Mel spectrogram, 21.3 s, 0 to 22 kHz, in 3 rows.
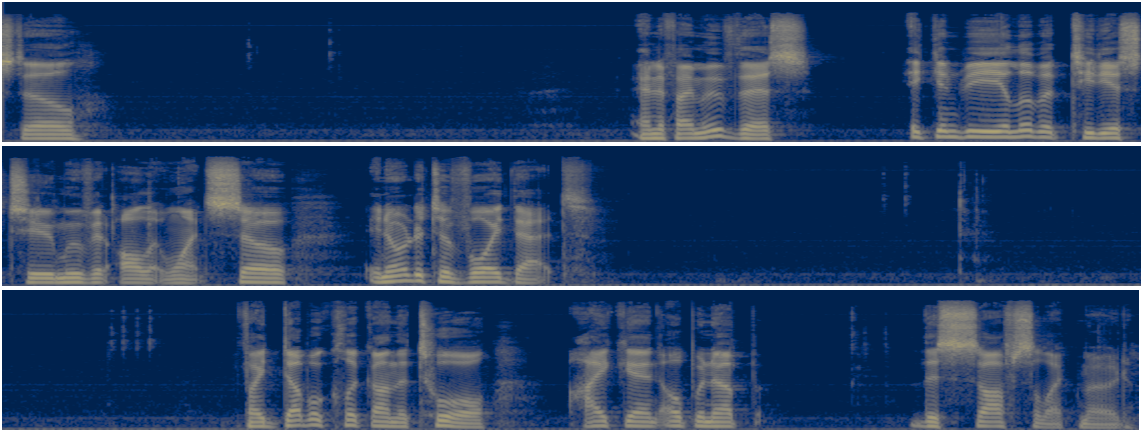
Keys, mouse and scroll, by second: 1.5-2.1 drag, 7.8 ctrl+z, 12.6 click, 15.0 click, 18.6 click, 19.5-19.9 scroll down 1.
